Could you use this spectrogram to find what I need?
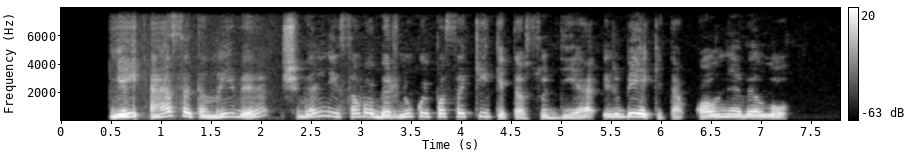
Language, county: Lithuanian, Klaipėda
